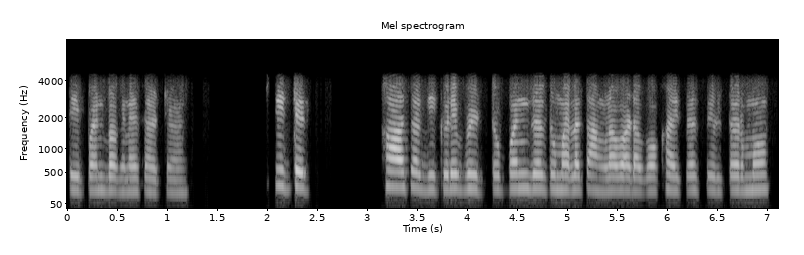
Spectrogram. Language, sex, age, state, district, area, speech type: Marathi, female, 18-30, Maharashtra, Solapur, urban, conversation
